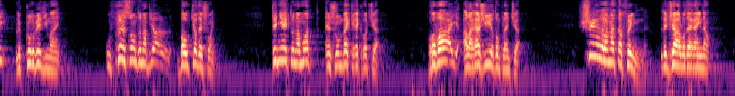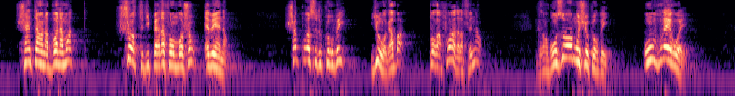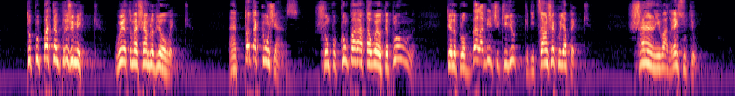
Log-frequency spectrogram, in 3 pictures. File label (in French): patois d'Heremence; le corbeau et le renard; patois valaisans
